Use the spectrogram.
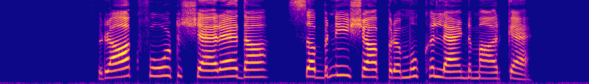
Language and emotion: Dogri, neutral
